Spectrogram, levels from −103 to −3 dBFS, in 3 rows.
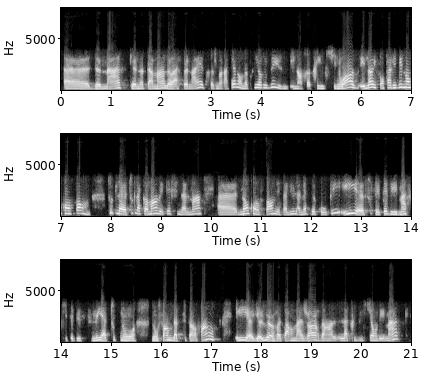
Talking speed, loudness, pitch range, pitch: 205 wpm, -15 LUFS, 190-250 Hz, 210 Hz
